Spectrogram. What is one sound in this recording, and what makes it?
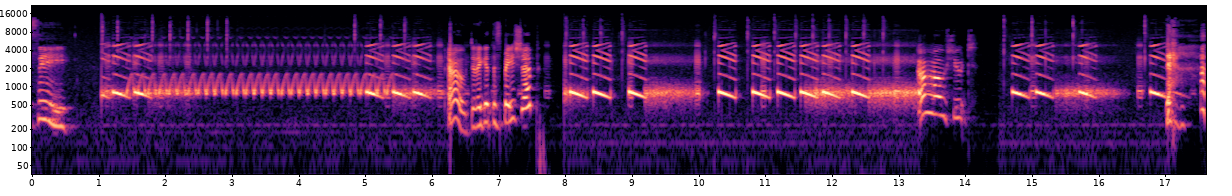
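A handheld video game beeps and chirps with rapid electronic blips.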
